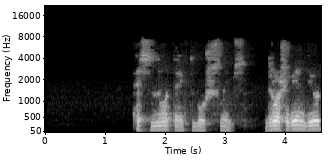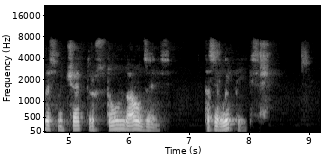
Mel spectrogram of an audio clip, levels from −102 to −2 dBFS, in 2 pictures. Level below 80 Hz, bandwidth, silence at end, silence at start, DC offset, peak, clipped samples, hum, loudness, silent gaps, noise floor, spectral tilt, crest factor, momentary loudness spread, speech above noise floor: -66 dBFS; 7.6 kHz; 0.9 s; 1.45 s; under 0.1%; -6 dBFS; under 0.1%; none; -26 LUFS; none; -87 dBFS; -6.5 dB/octave; 22 dB; 22 LU; 60 dB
